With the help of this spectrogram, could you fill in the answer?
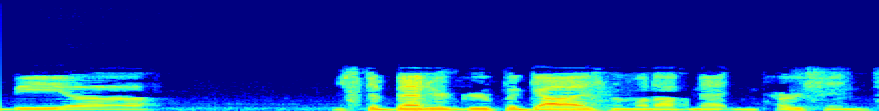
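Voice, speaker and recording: With a Texan accent, a man speaks at a moderate pace and medium pitch with ordinary pitch variation. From Texas, Amarillo. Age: 20s. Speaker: community member. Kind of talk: casual interview.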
